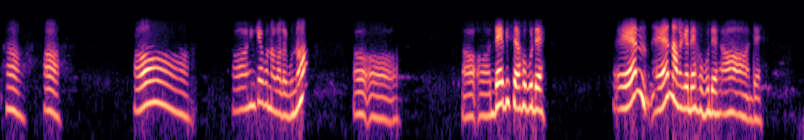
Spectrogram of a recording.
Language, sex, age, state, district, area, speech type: Assamese, female, 18-30, Assam, Udalguri, rural, conversation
